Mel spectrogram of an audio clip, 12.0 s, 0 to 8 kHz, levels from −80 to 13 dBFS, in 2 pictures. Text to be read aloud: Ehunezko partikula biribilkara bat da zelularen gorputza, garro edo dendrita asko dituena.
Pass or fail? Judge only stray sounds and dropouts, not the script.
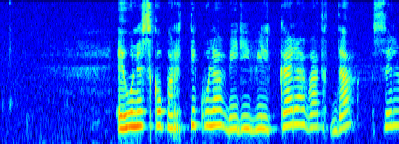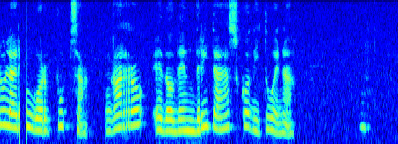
fail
